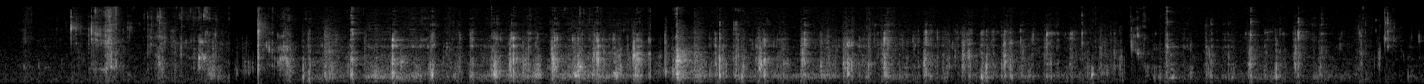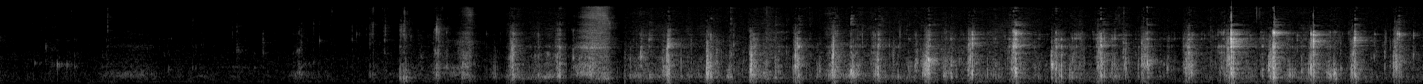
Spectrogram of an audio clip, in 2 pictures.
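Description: Close-miked biting and chewing of sausage and rice-cake (tteok) skewers, with dense rapid clicking mouth sounds. The chewing stops for a few seconds about halfway through, then starts again.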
